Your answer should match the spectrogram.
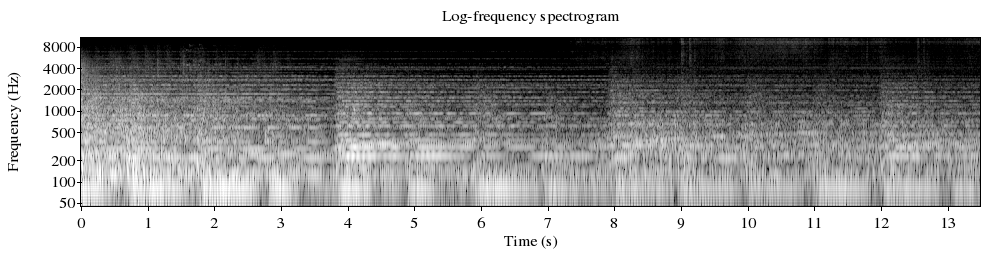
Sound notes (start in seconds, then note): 0.2 tense music plays; 7.6 electric crackling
